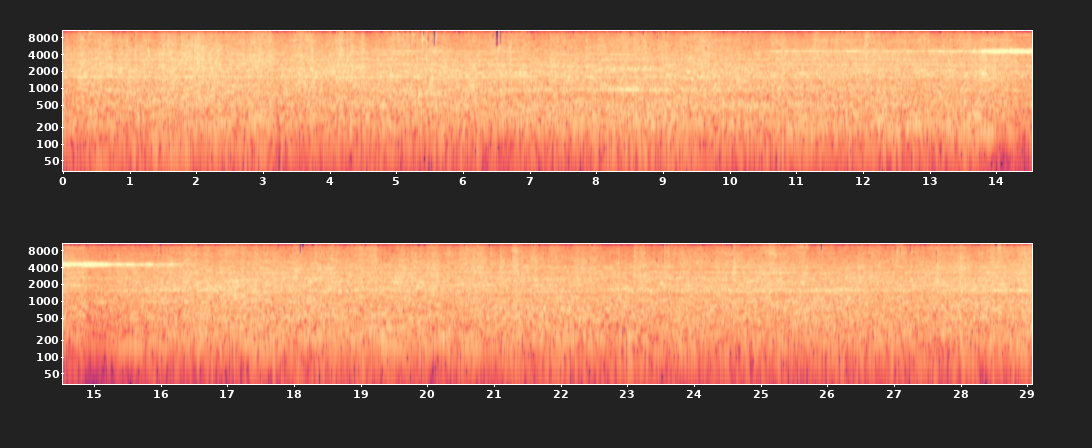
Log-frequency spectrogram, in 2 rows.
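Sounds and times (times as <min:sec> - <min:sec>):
steel wheels rumbling on track: 0:00.0 - 0:29.0
high wheel squeal: 0:00.4 - 0:20.1.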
